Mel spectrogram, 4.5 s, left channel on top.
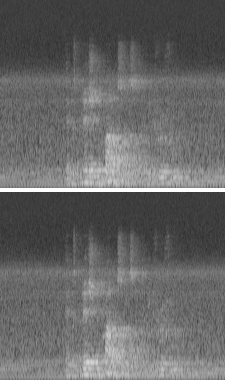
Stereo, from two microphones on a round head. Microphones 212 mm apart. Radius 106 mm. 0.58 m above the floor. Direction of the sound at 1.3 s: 25° right (ahead or behind).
